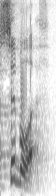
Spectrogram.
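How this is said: It starts with an 's' sound, Ephraimite style.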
